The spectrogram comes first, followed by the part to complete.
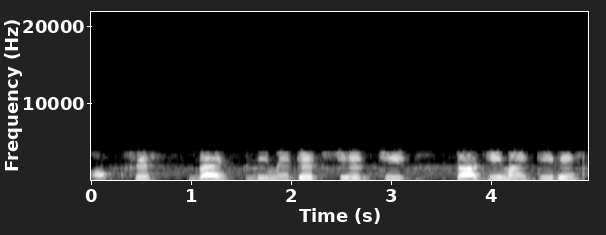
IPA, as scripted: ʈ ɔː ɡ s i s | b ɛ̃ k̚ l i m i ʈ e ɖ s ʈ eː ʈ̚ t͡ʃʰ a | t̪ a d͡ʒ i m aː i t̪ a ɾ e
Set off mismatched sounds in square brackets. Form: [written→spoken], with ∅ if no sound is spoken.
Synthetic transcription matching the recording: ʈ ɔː [ɡ→k] s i s | b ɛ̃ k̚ l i m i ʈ e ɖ s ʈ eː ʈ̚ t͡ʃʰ [a→i] | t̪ a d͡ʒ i m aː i t̪ [a→i] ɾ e

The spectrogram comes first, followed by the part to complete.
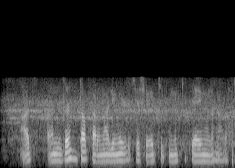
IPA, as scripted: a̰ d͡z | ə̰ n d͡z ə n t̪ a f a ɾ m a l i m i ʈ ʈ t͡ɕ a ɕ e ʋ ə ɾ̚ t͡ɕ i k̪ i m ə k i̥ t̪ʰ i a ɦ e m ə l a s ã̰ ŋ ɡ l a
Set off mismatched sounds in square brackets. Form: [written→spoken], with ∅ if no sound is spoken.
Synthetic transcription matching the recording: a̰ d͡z | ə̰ n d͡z ə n t̪ a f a ɾ m a l i m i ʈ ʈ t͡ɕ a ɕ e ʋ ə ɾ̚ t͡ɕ i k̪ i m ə k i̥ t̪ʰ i a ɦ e m ə l a s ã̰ ŋ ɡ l a

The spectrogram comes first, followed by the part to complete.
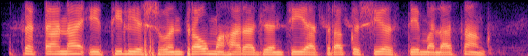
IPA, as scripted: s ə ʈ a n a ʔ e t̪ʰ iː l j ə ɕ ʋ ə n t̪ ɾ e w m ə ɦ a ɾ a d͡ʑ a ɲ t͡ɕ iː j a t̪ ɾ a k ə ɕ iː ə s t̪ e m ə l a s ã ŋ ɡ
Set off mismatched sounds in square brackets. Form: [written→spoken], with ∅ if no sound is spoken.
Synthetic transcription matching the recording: s ə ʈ a n a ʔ e t̪ʰ iː l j ə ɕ ʋ ə n t̪ ɾ [e→a] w m ə ɦ a ɾ a d͡ʑ a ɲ t͡ɕ iː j a t̪ ɾ a k ə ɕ iː ə s t̪ e m ə l a s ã ŋ ɡ

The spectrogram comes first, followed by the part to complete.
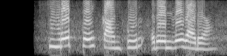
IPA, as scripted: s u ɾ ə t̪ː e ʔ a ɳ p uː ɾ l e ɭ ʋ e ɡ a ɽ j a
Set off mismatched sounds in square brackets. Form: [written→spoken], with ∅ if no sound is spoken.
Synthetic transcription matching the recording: s u ɾ ə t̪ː e [ʔ→k] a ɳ p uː ɾ [l→ɾ] e [ɭ→l] ʋ e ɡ a ɽ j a

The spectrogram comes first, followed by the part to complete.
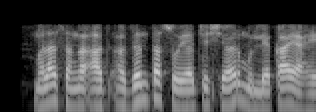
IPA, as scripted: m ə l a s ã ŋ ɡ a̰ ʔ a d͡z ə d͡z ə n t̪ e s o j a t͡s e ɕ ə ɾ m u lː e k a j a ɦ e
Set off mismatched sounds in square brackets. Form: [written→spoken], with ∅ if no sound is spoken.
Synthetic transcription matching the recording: m ə l a s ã ŋ ɡ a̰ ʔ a d͡z ə d͡z ə n t̪ [e→a] s o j a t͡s e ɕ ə ɾ m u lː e k a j a ɦ e

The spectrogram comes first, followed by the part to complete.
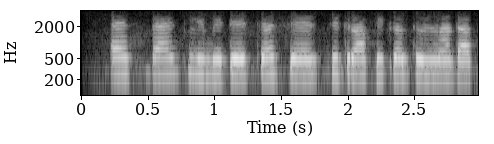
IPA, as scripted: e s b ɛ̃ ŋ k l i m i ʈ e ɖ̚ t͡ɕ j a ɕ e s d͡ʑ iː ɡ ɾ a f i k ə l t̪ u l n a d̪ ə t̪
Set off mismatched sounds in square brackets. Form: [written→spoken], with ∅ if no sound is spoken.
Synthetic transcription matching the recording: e s b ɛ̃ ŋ k l i m i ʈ e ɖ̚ t͡ɕ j a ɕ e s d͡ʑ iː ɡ ɾ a f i k ə l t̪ u l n a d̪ [ə→a] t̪

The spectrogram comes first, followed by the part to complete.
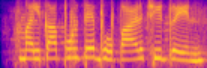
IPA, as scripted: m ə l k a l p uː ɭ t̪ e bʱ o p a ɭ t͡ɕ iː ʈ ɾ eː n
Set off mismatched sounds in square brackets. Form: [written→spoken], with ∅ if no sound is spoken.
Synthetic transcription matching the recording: m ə l k a [l→∅] p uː [ɭ→ɾ] t̪ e bʱ o p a ɭ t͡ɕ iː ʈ ɾ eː n

